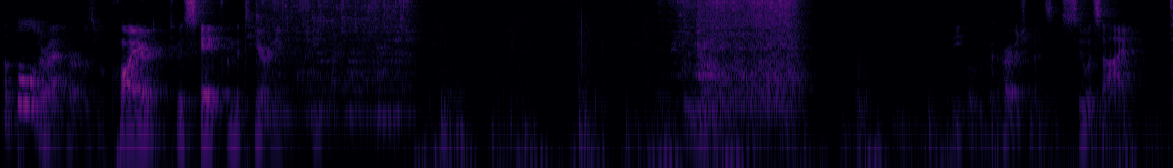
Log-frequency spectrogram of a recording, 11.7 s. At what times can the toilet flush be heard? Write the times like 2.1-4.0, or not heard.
2.5-4.2, 6.5-8.0.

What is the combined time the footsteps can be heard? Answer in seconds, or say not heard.
8 s.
